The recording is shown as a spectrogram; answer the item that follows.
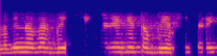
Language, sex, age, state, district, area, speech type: Hindi, female, 60+, Uttar Pradesh, Ayodhya, rural, conversation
